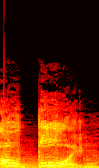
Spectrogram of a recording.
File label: "oh boy", male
